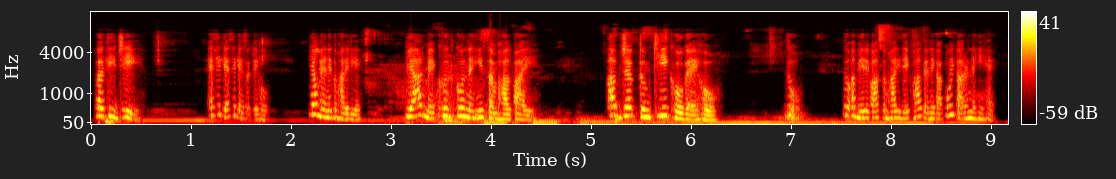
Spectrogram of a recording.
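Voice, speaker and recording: An actress dubbing a spirited, defiant young wife in a drama, teasing and scornful. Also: female voice, medium pitch, animated, fast talker, long pauses, natural voice. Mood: dismayed. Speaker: dubbed drama heroine. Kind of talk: Hindi drama dub.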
